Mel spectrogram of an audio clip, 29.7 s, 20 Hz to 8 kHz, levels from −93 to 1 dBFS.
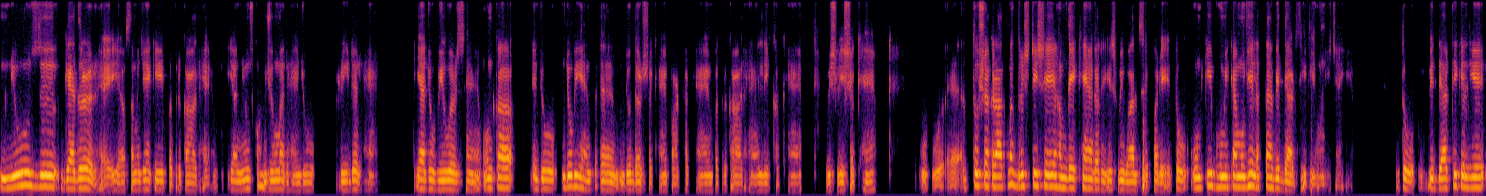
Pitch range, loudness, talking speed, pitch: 125-165 Hz, -22 LUFS, 125 wpm, 140 Hz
